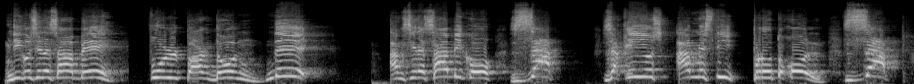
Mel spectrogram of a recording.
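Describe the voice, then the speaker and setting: A man retelling a Bible story as satire, animated and joking, with loud bursts, low mutters and asides. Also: slow. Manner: animated, joking asides, laughs mid-sentence. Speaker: satirical vlogger.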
